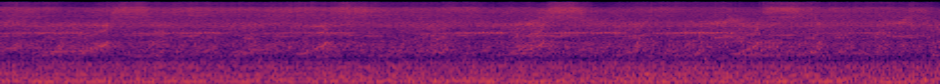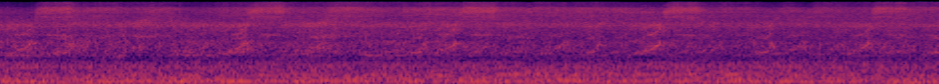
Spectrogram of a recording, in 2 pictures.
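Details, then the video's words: Cicadas singing in a sunny spot in the summer mountains; a dense, shrill, continuous buzzing chorus fills the high range, with faint rhythmic pulses sweeping through it and no other clear sounds. "セミの鳴き声 夏の山 日なた"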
